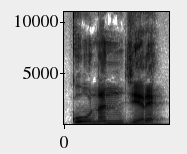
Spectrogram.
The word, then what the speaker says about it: conjungere: Latin में हम लेंगे, यानी यहाँ पे कोनंजेरे, कोनंजेरे, कोनंजेरे, ये लैटिन प्रोनाउंसिएशन है और लैटिन वर्ड है।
